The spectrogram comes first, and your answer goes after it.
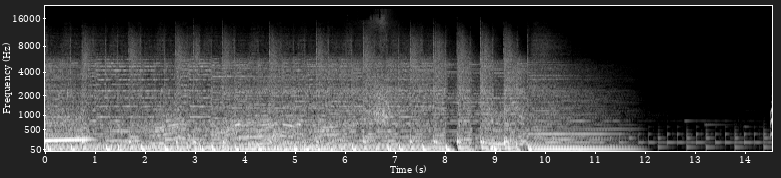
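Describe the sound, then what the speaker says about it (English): A loud Porsche 996 911 Carrera 2 water-cooled flat-six engine revs hard and howls for several seconds, pitch shifting through gears, then fades away to a quiet idle. "you can hear that howl of the flat six hanging over the rear wheels there"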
